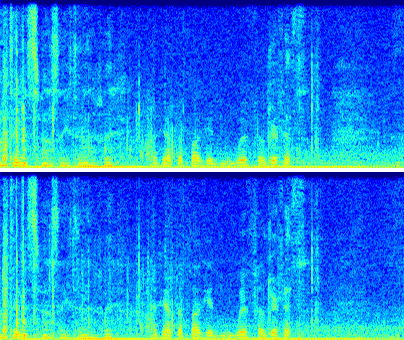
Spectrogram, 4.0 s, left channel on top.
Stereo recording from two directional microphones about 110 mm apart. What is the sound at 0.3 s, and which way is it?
Speech, 15° left (ahead or behind).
